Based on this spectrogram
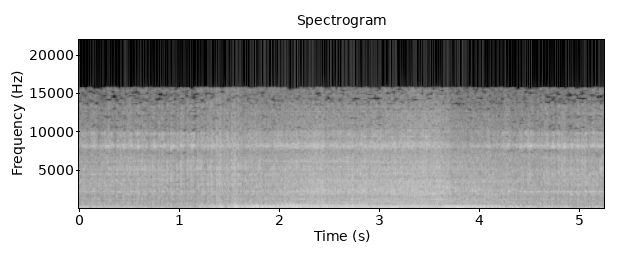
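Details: Ducati Monster M900 ie V-twin, very loud, revving with a stumbling, broken beat as revs climb and drop: intermittent misfire, apparently when cold/wet.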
